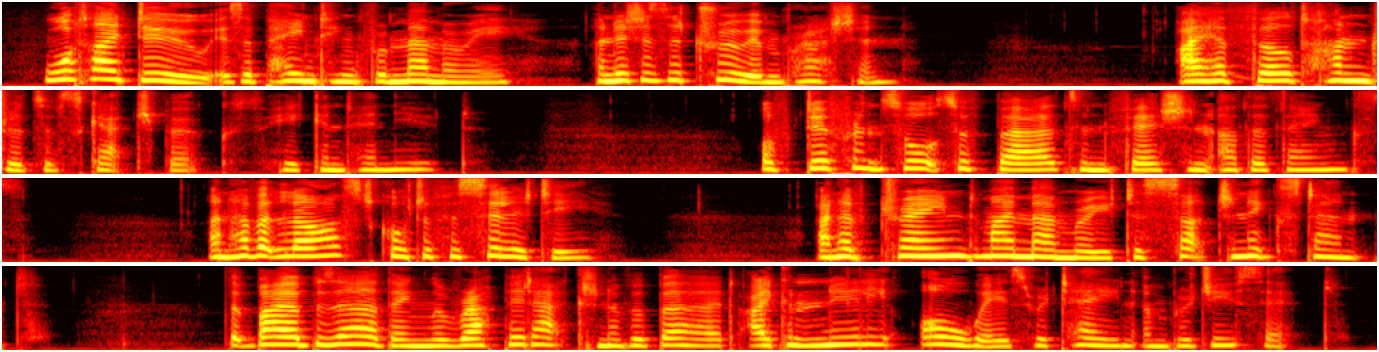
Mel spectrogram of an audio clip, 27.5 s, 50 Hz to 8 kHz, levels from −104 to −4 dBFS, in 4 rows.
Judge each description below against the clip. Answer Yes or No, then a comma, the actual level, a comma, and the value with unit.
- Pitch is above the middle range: Yes, high, 235 Hz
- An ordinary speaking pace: Yes, average, 145 wpm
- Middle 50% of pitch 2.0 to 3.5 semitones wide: Yes, average, 3.1 semitones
